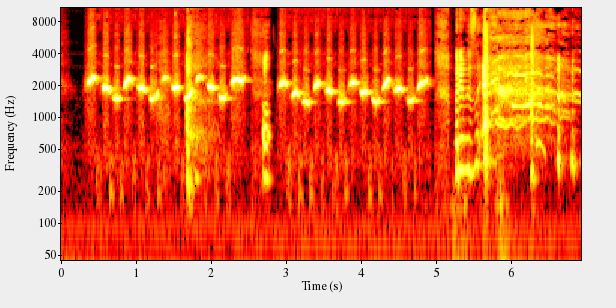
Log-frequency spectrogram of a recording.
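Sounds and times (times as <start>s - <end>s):
person whistling a guitar solo melody: 0.4s - 5.0s.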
